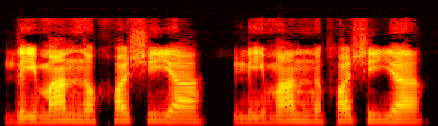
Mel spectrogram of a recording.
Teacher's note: নুনের উপরে সাকিন এসেছে, নুন সাকিনের পরে হরুফে হালকি ছয়টির মধ্য থেকে খ এসেছে, তাই নুন সাকিনের আওয়াজকে বিনা গুণনায় জাহির করে পড়তে হবে।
